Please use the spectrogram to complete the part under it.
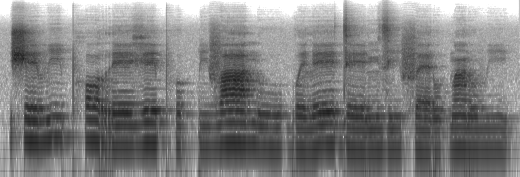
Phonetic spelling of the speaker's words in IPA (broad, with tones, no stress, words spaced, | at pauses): ʃe˨βi˦˨ pʰɔ˦˨ reː˨ɣe˦pʰʊ˨k͡pi˨ vaː˦nuː˨ɡʷe˨leː˦ deː˨ ɾĩ˨zi˨fɛ˨ ɾo˦bã˦ɾʊ˦ βi˦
